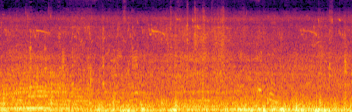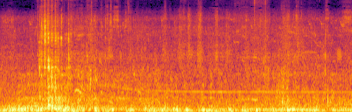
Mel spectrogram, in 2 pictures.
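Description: Wind buffeting the microphone in an uneven low rumble, with faint voices in the background and a single sharp knock about six seconds in.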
